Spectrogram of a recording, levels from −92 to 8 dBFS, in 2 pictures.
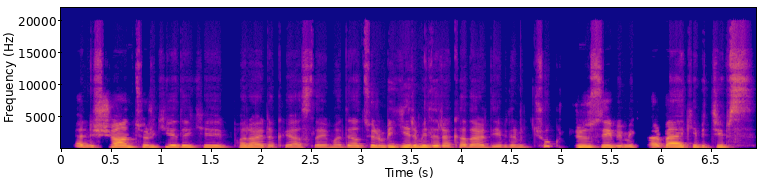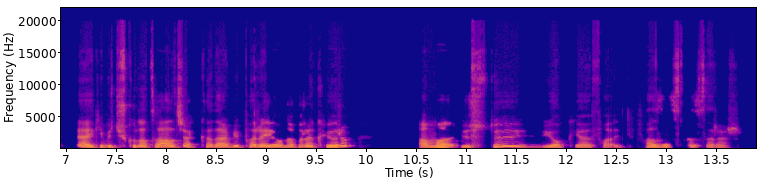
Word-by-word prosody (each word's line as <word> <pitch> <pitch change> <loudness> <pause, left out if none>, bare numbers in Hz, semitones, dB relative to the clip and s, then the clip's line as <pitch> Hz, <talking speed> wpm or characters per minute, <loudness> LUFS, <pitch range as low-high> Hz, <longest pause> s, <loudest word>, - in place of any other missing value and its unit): Yani, 195 +1 +1
şu 245 +5 0
an 235 -1 +6
Türkiye'deki 225 -1 +1
parayla 220 -2 0
kıyaslayayım. 175 -3 -5
Hadi, 185 +6 -2
atıyorum, 230 -1 +1
bir 220 -1 +3
20 225 0 +6
lira 205 -1 +3
kadar 180 -3 -1
diyebilirim. 165 +4 -5
Çok 240 -6 -7
cüzi 230 -1 +4
bir 205 - 0
miktar. 185 +1 -2
Belki 260 -3 +6
bir 215 -1 -5
cips, 230 - -2 0.2
belki 210 +1 0
bir 215 - -2
çikolata 205 -1 -3
alacak 200 +1 -1
kadar 190 -2 -2
bir 190 0 -1
parayı 190 -2 +1
ona 195 0 -4
bırakıyorum 215 - +1 0.7
ama 220 +4 +2
üstü 255 +7 -5 0.4
yok 180 -3 -4
ya, 150 0 -5
fa 155 - -12 0.3
fazlası 175 -1 -4
da 150 - -6
zarar. 145 -1 -13
205 Hz, 160 wpm, -24 LUFS, 185-225 Hz, 0.7 s, an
